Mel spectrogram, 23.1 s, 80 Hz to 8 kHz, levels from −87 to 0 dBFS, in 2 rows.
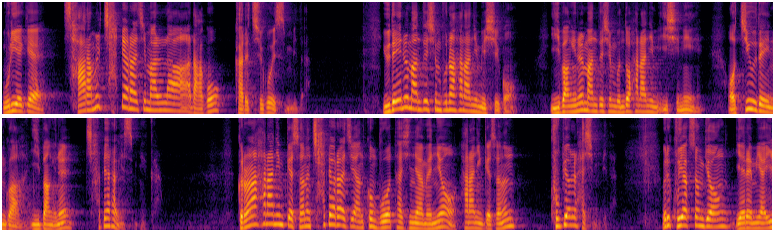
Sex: male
